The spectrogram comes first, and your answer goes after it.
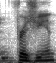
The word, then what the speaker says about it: Phrygian: The Phrygian, is that how you say it? The Phrygian cap. Phrygian, thank you, Chris.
